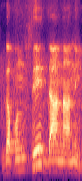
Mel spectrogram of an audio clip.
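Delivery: low, drawn-out syllables; slow mnemonic recitation. Shown as a demonstration. Mnemonic recited as completed first step.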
